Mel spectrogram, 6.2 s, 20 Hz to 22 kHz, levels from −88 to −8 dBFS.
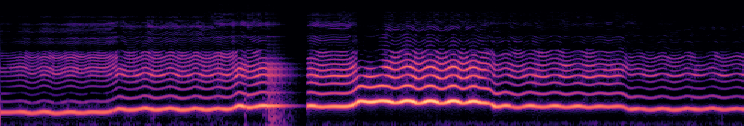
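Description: Around 2.03 to 2.07 s there's a short concealed packet loss. About two hundredths of a second of the music never reached the decoder in time, and the receiver patched the gap by carrying the previous sound forward before blending back in. It comes across as a tiny smear in the music. The same thing happens again at 2.19 to 2.23 s, this time with a slightly longer patch of about 20 ms.

Right after that second blip, from 2.23 to 2.57 s, the music gives way to a stretched continuation of whatever was sounding just before. It runs for roughly a third of a second without ever dropping to silence, and then the real music comes back further along. That's most likely a long network dropout: nothing arrived for that stretch, so the receiver kept extending the last sound instead of playing the missing part.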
